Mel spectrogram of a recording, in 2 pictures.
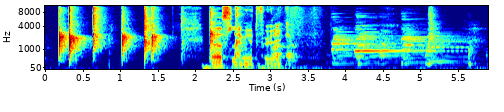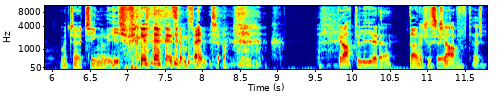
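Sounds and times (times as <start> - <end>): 
small round of hand clapping: 0.0 - 2.8
speech: 2.2 - 3.4, 6.1 - 8.9, 9.8 - 11.8
laughter: 6.8 - 9.9.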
